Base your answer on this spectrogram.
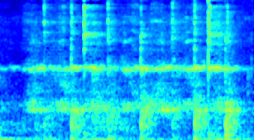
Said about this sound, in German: Dann haben wir hier natürlich die Tasse. Ja. Ich werde die mal doch lieber hier abstellen, ist mit auch sicherer. Bisschen abtrinken. Ja, jetzt hört ihr wieder die normale Tasse.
